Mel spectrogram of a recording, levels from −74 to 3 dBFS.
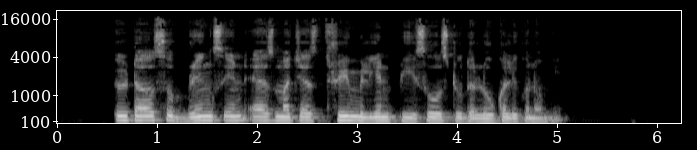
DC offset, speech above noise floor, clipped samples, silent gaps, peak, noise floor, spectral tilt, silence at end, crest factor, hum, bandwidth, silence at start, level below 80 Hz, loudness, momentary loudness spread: under 0.1%; 52 dB; under 0.1%; none; -4 dBFS; -70 dBFS; -5 dB/octave; 1.2 s; 16 dB; none; 16.5 kHz; 0.6 s; -58 dBFS; -19 LUFS; 6 LU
